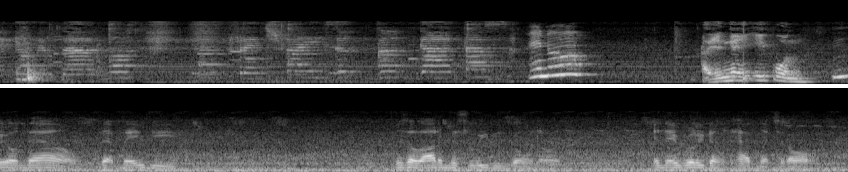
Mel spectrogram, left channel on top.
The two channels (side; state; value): both; different; correlation 0.00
